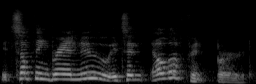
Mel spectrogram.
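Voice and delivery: high, fast excited exclamation; high, quick amazed cry; excited crowd shout. A narrator's reading. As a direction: exclaim in astonishment. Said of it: "they shouted".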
